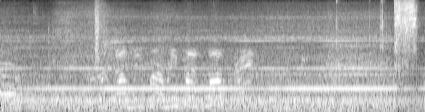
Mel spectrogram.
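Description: Steady hum of machinery inside a submarine compartment, several held tones over a noisy background, with a click about a second in. Faint crew voices come and go for a second or so near the middle.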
